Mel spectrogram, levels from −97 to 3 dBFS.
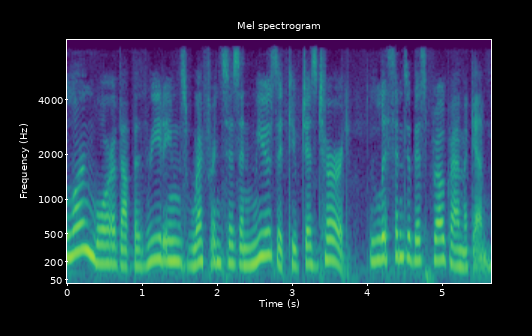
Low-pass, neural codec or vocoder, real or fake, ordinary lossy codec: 7.2 kHz; codec, 16 kHz, 1 kbps, FunCodec, trained on LibriTTS, 50 frames a second; fake; AAC, 48 kbps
